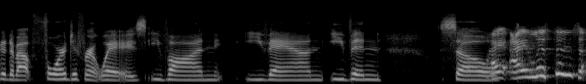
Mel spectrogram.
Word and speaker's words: Eavan: told me that her irish friend said it's eve ann so i listened to interviews and and uh evan seems to be the the way that she pronounced it and i see her all right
